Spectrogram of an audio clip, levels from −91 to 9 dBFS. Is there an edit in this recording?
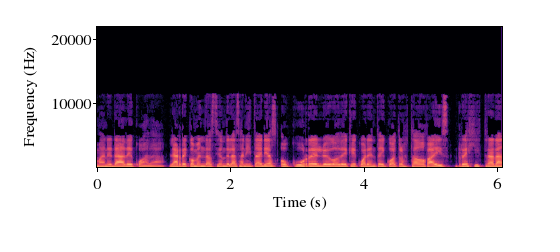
yes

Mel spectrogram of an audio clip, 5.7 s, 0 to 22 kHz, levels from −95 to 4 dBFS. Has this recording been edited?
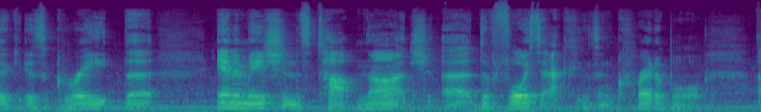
no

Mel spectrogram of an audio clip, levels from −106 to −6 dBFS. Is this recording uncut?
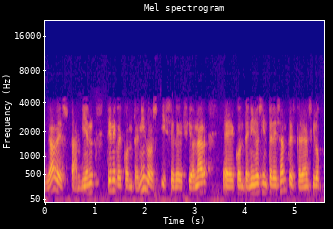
no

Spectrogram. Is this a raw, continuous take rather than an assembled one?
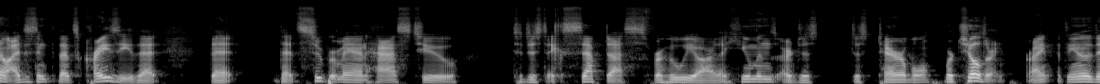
yes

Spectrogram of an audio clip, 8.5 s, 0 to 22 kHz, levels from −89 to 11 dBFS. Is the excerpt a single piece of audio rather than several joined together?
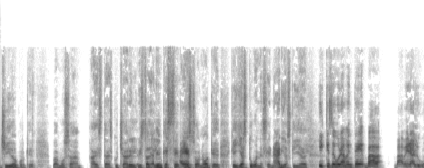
no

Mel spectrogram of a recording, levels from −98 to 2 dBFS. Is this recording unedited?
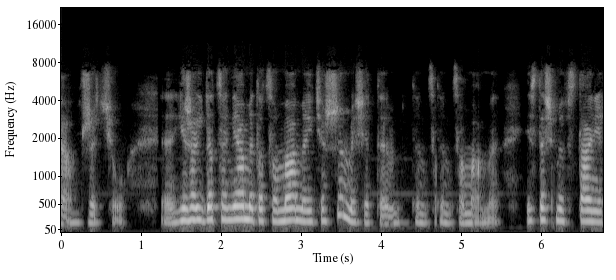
no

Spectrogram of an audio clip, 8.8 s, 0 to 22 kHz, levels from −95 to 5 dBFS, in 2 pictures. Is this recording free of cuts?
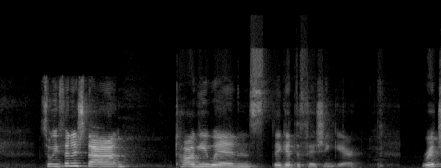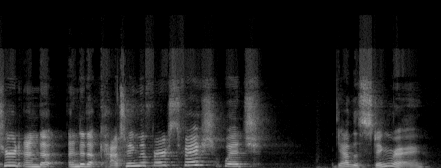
yes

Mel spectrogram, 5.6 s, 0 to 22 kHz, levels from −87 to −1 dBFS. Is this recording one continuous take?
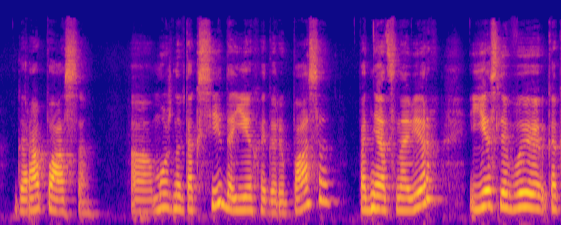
no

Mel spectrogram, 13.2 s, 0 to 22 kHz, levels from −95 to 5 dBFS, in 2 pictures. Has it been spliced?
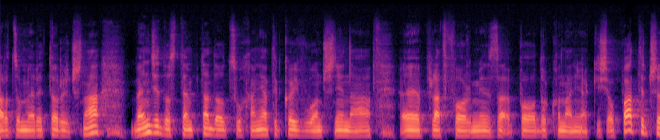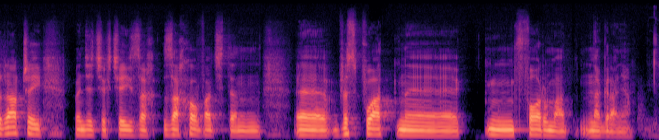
no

